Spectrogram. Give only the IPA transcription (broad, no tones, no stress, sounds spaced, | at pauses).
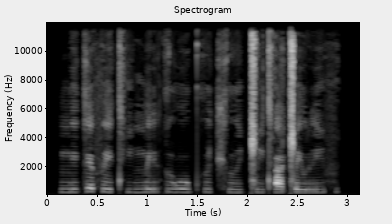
ŋ e k ɛ f e tʰ i ŋ͡m e r k ɯ w o u̯ pʰ ɯ t͡ʃʰ ɯ i̯ ǁ i tʰ a ǁ e u̯ r i f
